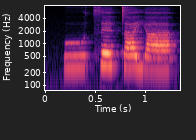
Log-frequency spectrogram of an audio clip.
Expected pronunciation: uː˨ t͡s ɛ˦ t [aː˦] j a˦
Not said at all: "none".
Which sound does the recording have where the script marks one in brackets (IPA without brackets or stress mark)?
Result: a˦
